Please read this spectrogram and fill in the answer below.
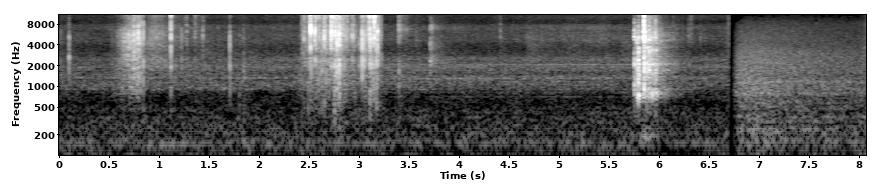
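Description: Plastic amenity packets being handled and rummaged, crinkling in short bursts about a second in, around three seconds in, and loudest just before six seconds, over a steady low room hum. A brief dropout comes about seven seconds in, after which only the hum remains.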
